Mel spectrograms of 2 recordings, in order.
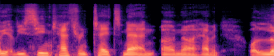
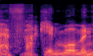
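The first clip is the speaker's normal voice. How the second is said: put-on proper East London Cockney accent, old-sounding voice; 2 semitones lower, 8 dB quieter than usual. Retelling a comedy sketch, quoting the old lady: Catherine Tate's nan voice. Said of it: "a proper sort of East London Cockney old".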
